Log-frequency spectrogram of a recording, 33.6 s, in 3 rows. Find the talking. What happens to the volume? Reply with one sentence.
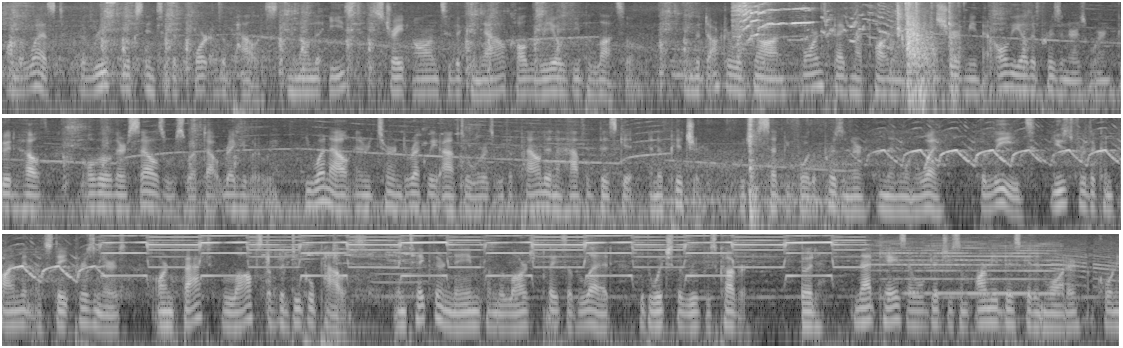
The volume of the talking stays about the same.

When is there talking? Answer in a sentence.
The talking can be heard from 0.0 to 33.5 s.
